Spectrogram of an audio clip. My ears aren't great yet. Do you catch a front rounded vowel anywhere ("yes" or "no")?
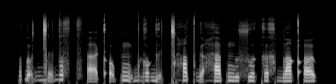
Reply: yes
